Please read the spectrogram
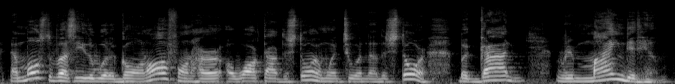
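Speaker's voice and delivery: ordinary talk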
